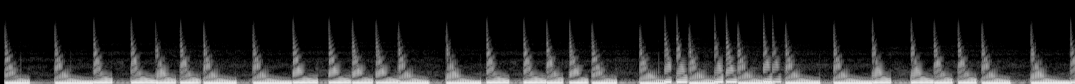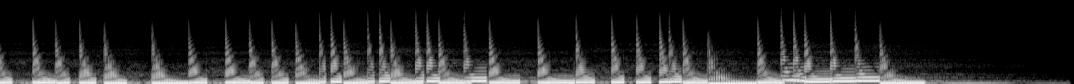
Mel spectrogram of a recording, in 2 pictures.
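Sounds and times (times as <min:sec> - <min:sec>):
bass: 0:00.0 - 0:21.4.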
